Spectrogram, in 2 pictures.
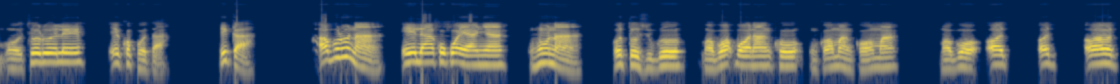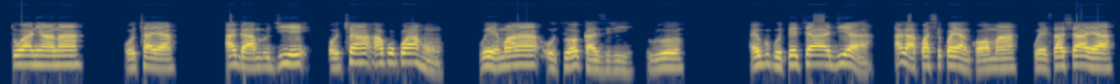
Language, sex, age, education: Igbo, male, 15-29, primary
